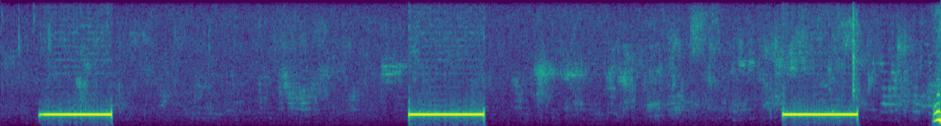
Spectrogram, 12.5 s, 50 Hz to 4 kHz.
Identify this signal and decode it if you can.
Ringback tone (Europe, 425 Hz), with speech.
